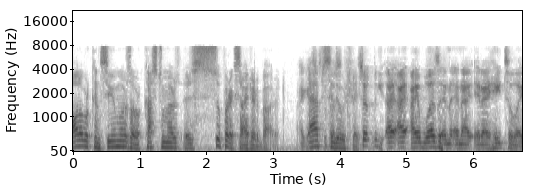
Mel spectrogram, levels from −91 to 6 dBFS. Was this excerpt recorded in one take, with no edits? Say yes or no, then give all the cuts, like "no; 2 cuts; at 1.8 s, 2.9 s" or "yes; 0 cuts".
no; 1 cut; at 3.2 s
